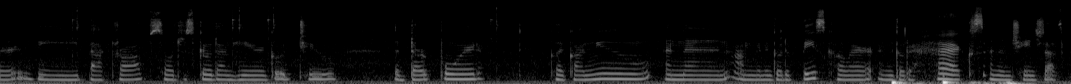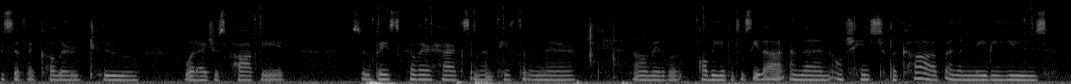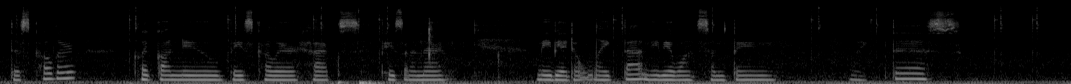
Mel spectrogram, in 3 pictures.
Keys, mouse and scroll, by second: 0.8 click, 1.7-2.0 scroll down 13, 2.4 click, 3.6-4.1 scroll up 9, 5.3-12.5 drag, 12.5-13.3 scroll down 2, 13.3 click, 16.3-17.0 scroll down 3, 17.0 scroll up 4, 17.7-18.9 drag, 22.9-24.0 drag, 26.4-27.8 middle drag.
